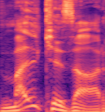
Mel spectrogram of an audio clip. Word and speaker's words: Malchezaar: Prinz Malkesar, so wird es ausgesprochen.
